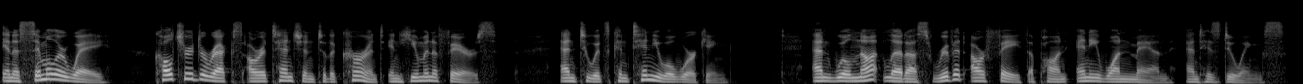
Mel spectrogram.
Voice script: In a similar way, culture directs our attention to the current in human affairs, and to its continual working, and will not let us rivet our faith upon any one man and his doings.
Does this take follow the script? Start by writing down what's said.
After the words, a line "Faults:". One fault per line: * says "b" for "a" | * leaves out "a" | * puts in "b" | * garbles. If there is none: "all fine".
In a similar way, culture directs our attention to the current in human affairs, and to its continual working, and will not let us rivet our faith upon any one man and his doings.
Faults:
all fine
